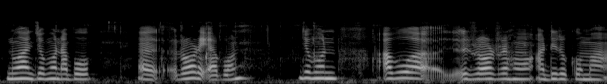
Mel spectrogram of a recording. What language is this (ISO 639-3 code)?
sat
